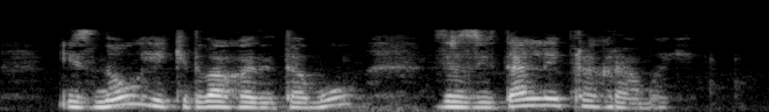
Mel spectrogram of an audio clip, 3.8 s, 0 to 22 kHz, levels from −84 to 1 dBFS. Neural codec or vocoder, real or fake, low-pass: none; real; 7.2 kHz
